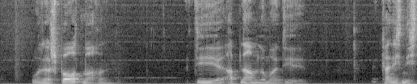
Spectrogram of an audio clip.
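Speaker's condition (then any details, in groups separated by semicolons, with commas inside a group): Parkinson's disease; first diagnosed by a psychiatrist, treated by professor Jens Volkmann in Würzburg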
